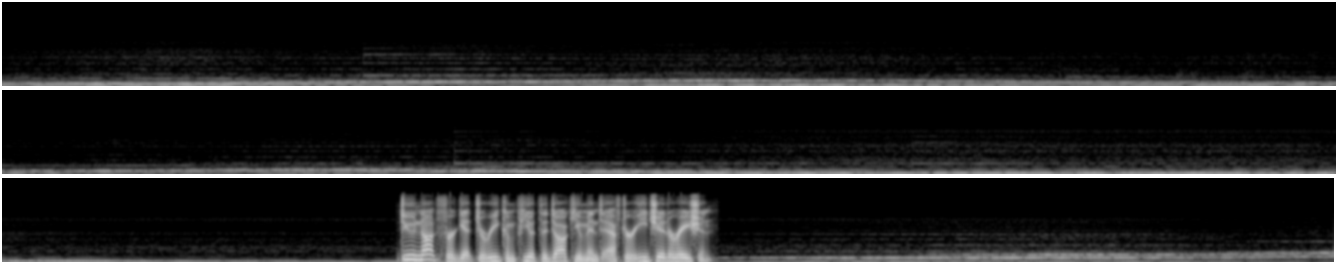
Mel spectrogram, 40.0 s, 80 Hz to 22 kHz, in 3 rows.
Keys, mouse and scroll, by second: 2.9-5.1 typing, 6.9-8.2 typing, 11.2 shift+9, 12.5-14.0 typing, 18.2 shift+0, 19.0 Left, 20.7 [, 22.4 Right, 24.4 ], 26.9 Right, 28.6 ctrl+Return, 30.1 Tab, 31.2-33.1 typing, 34.1 typing, 34.9 Return, 38.6-40.0 typing.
